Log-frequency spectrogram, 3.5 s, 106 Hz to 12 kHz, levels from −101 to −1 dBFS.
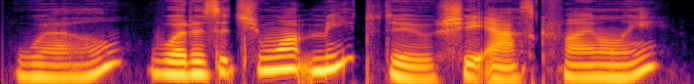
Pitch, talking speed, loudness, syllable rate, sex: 195 Hz, 205 wpm, -17 LUFS, 4.9 syllables/s, female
